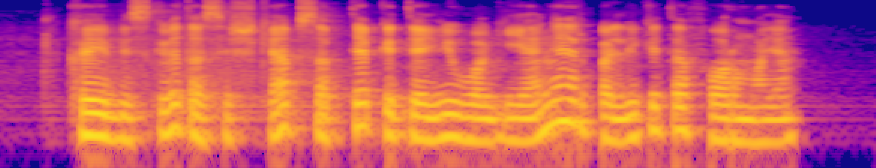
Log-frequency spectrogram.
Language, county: Lithuanian, Panevėžys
